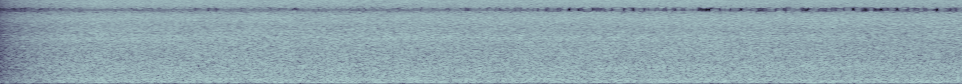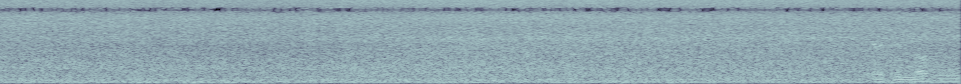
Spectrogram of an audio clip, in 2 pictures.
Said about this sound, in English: You wanted to witness the clear water and the sounds of that beautiful waterfall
